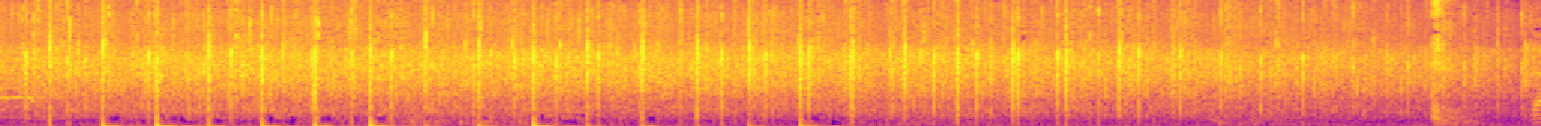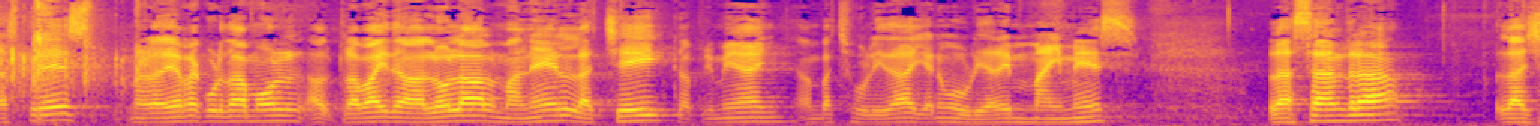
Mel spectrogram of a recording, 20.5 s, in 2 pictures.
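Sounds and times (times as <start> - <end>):
audience applause: 0.0 - 11.4
speech: 10.3 - 18.1, 18.8 - 20.5.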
